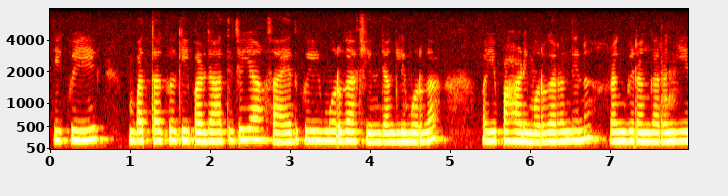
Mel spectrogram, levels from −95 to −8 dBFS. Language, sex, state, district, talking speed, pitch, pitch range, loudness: Garhwali, female, Uttarakhand, Tehri Garhwal, 160 wpm, 200 Hz, 195-210 Hz, -13 LUFS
